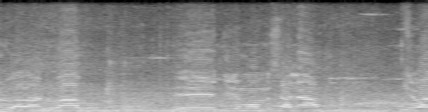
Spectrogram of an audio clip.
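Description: A man speaking in an interview, over a steady background noise.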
